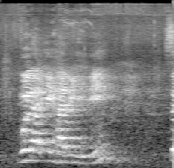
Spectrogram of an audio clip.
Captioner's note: none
